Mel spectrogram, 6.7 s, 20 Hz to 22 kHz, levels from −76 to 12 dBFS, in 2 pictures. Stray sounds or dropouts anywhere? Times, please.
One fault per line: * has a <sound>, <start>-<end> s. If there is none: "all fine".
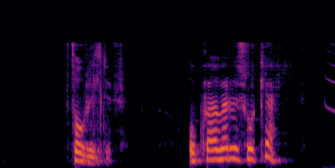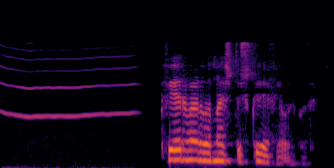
* has a squeak, 3.2-4.8 s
